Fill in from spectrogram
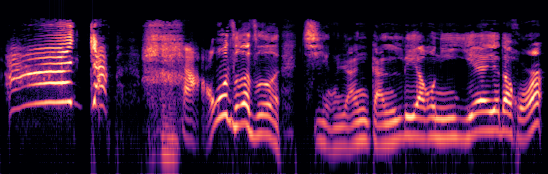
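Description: A man voicing a hot-tempered, burly male outlaw who blusters and shouts in a comic storytelling. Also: high voice, big pitch swings, normal speed, dry recording, clean studio sound, heavily acted. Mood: enraged.

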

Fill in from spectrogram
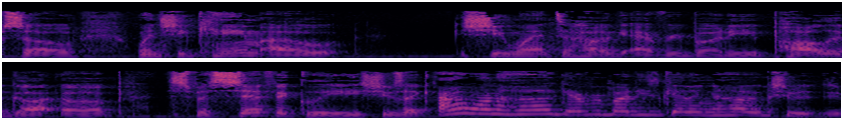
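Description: Low-voiced sassy young woman gossiping. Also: slightly rough. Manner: sassy, expressive, slangy storytelling. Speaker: co-host. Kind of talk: casual celebrity gossip chat.

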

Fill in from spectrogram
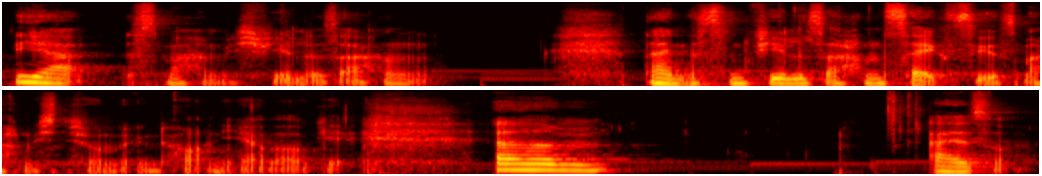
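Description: Casual solo podcast host, woman, mid-pitched and a little breathy, effusive and slangy. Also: a little mellow. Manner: gushing, slangy, mixes in English phrases.

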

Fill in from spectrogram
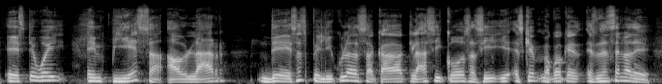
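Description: Mexican guy on a podcast, kinda higher voice, loose slangy talk, lots of "no?" and "güey". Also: moderate pace. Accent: Mexican Spanish. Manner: animated, slangy, many fillers and tag questions. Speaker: director and teacher, podcast guest. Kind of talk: casual podcast chat.

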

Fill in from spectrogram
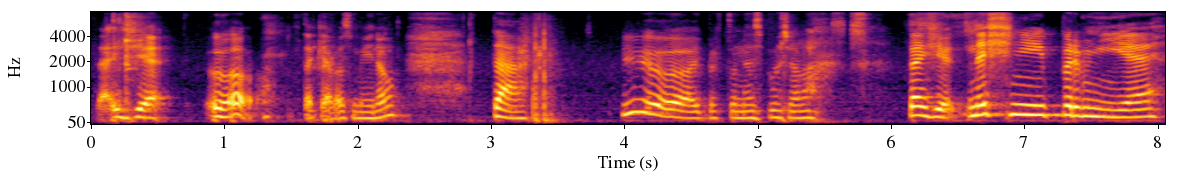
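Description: A woman's voice: mid-range voice, long pauses, slight background noise. A woman preaching an informal sermon at a church service and leading a prayer, speaking conversationally with many hesitations and colloquial phrasing.

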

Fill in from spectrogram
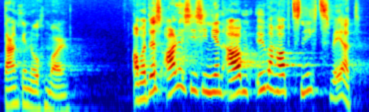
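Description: A man preaching a sermon in a lively way, with rhetorical questions. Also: extremely high pitch, a little fast, long reverb tail. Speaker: pastor.

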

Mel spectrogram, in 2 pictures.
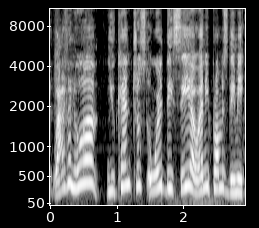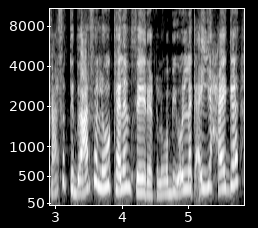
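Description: High, very fast Egyptian woman mixing Arabic-English. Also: lively intonation, fairly bright tone, dry recording. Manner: mixes English phrases into Arabic. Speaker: podcast co-host. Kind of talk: casual chat.

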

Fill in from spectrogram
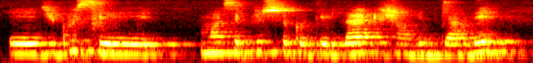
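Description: A woman's voice: medium pitch, flat delivery, moderate pace. A twenty-year-old woman, a youth group leader, speaking thoughtfully and conversationally in a roundtable. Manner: thoughtful, conversational, uses filler words. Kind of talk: casual roundtable discussion. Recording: roomy, distant mic, noise behind.

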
